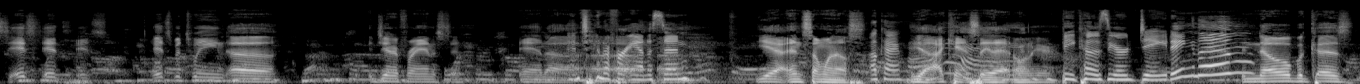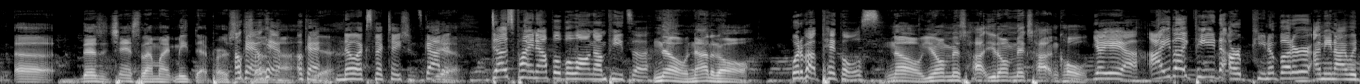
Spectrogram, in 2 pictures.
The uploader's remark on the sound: backstage at Nashville in the Neighborhood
